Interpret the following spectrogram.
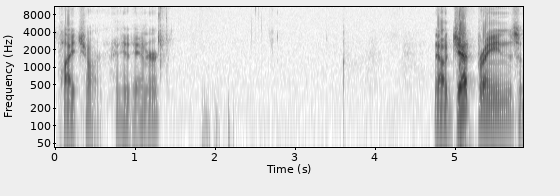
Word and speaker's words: PyCharm: slash y charm and it's pronounced pie charm and hit enter now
